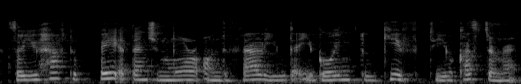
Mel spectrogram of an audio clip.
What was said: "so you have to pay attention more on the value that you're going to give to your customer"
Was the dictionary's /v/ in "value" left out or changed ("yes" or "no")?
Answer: no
